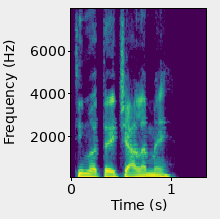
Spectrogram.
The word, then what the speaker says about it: Timothée Chalamet: Frankly, his name is pronounced Timothée Chalamet, and that's what the internet told us like a year ago, and so we're choosing to honor that.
